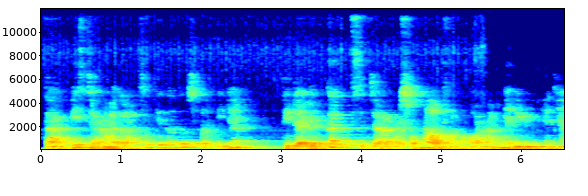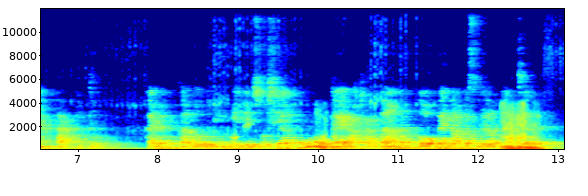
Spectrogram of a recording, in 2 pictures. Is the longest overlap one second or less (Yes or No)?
Yes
